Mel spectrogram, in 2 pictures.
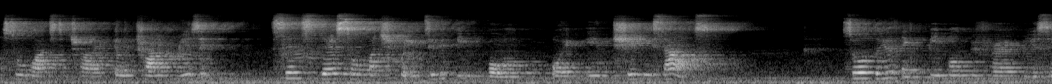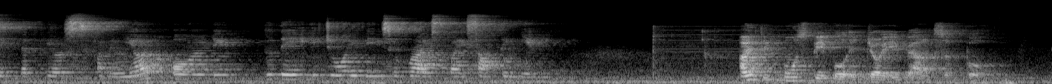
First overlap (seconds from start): none

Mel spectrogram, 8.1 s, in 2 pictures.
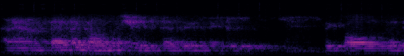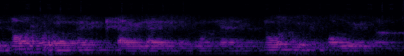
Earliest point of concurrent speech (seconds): none

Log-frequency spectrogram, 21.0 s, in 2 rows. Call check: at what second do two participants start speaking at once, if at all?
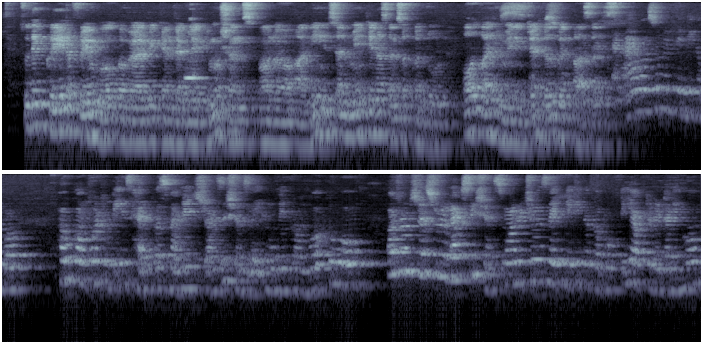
7.2 s

